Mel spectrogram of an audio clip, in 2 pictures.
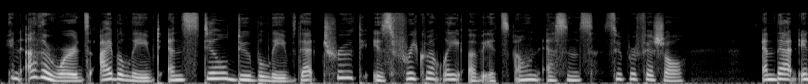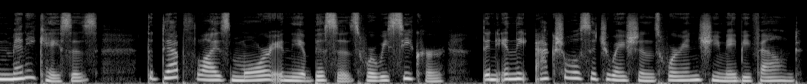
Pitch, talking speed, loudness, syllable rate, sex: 210 Hz, 165 wpm, -18 LUFS, 4.7 syllables/s, female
